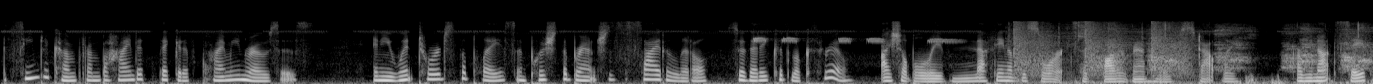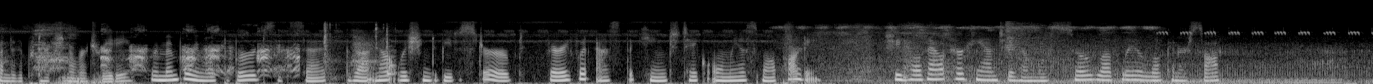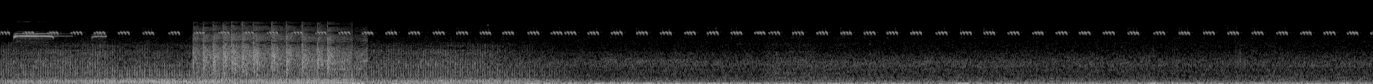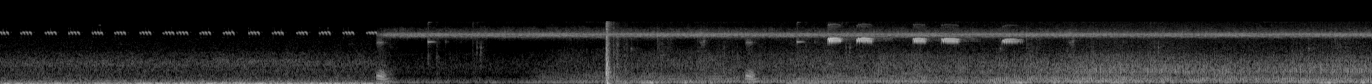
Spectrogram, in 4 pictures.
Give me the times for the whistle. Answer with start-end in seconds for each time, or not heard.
7.1-9.7, 27.6-28.6, 49.0-51.4.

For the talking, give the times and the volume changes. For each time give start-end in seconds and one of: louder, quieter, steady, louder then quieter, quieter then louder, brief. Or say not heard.
0.0-25.9 steady.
